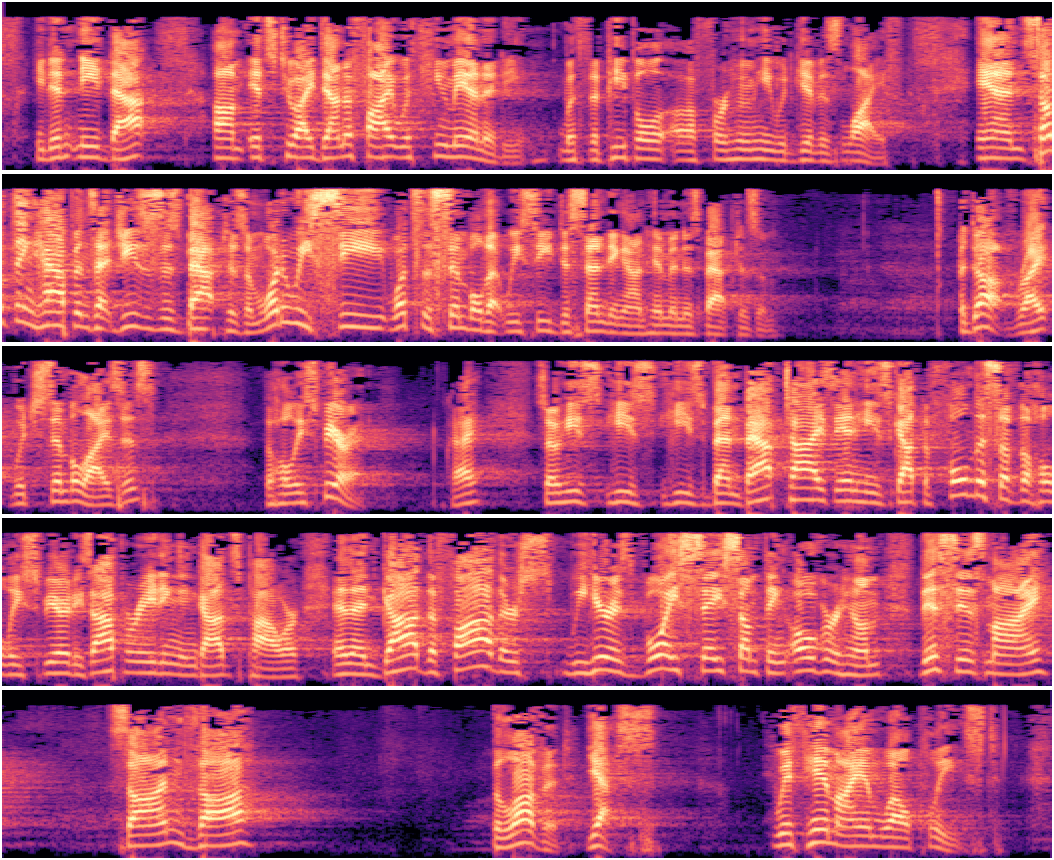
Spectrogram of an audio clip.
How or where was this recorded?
large echoing room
